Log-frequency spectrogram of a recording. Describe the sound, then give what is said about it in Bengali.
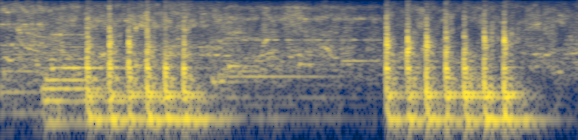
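Knocking on a door comes in two bursts of several sharp raps, separated by a pause, over a steady low tonal hum. “কে কে কে দরজার শব্দ করে?”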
